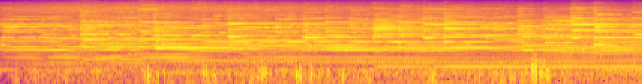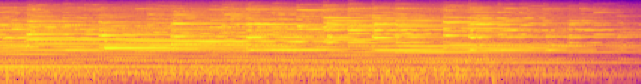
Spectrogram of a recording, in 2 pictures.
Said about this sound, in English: after seeing a medieval stone tower in France, he had a similar structure built at a crucial spot in the garden and installed the largest available chimes to play concerts from the tower. I heard the carillon play when I visited recently.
